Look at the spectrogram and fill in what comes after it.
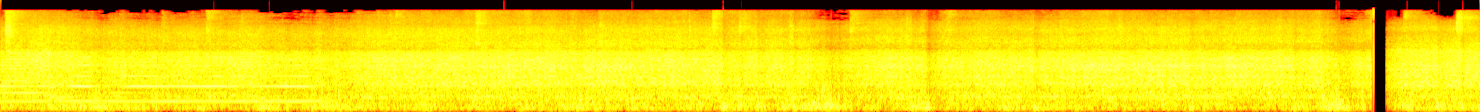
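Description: Passenger train running at speed, heard from an open carriage window: a steady rush of wheel and track noise with wind buffeting the microphone. The train's horn is holding one long note at the start and stops about three seconds in. The sound cuts out for a split second near the end.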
